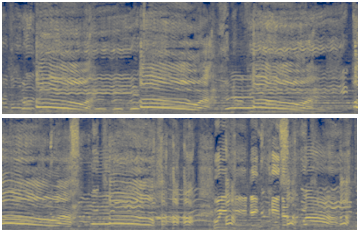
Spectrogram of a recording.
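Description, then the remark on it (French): Many voices at an evening Christian worship gathering, urged by the preacher to shout, cry out together in loud, overlapping surges, with wailing calls sliding up and down in pitch, swelling and fading in waves over a steady crowd roar. “Oh, oh, poussez, poussez les cris.”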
